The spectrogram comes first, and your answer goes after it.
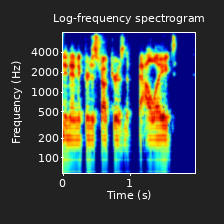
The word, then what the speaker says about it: phthalate: endocrine destructor is the phthalate it's spelled very funny the p is silent um but it's essentially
